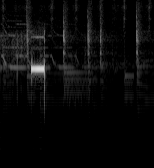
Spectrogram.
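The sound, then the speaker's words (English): An answering machine beep after a recorded voicemail greeting: one loud, steady mid-pitched tone lasting a fraction of a second, surrounded by a handful of sharp clicks and faint lingering electronic tones, with no talking. “After the beep, leave a message with your name, number, and your question.”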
